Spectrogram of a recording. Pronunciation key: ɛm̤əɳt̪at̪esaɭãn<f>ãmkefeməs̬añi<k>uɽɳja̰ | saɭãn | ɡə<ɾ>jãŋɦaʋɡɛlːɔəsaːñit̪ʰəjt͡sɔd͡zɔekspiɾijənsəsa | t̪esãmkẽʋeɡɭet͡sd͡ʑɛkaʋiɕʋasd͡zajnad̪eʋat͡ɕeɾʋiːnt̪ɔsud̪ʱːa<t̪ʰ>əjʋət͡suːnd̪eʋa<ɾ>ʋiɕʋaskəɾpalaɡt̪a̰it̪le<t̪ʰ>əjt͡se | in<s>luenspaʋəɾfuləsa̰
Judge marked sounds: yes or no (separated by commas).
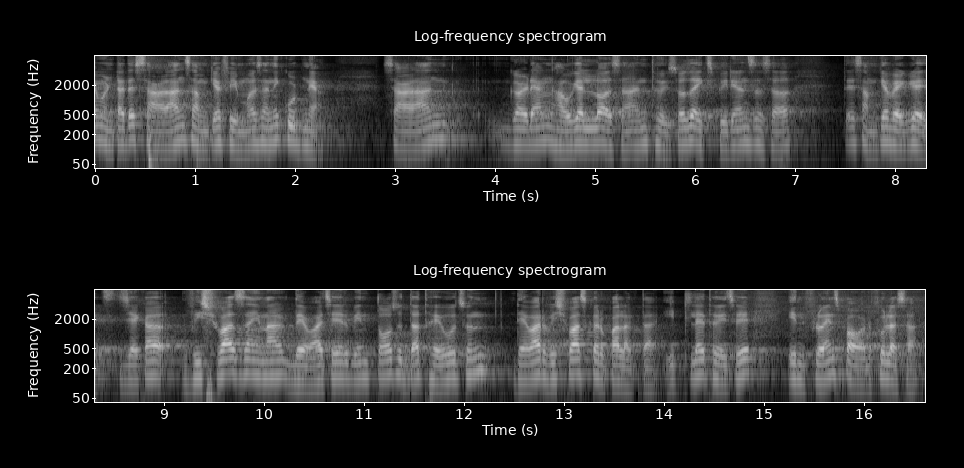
no, yes, no, yes, yes, yes, no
